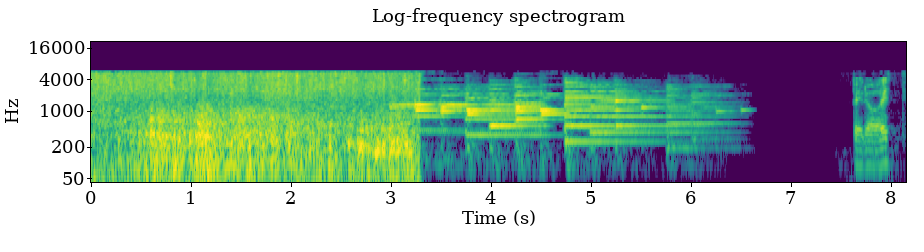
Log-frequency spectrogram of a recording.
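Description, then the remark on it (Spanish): A heavy thunderstorm roars for about three seconds, dense rain hiss over deep rumbling thunder, then cuts abruptly to soft melodic notes, a brief silence, and a short burst of voice. “Acá está viniendo la tormenta. Mira lo que es la tormenta.”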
